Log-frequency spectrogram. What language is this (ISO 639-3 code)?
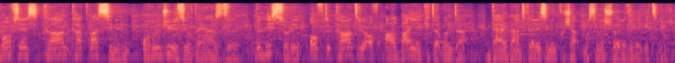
tur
